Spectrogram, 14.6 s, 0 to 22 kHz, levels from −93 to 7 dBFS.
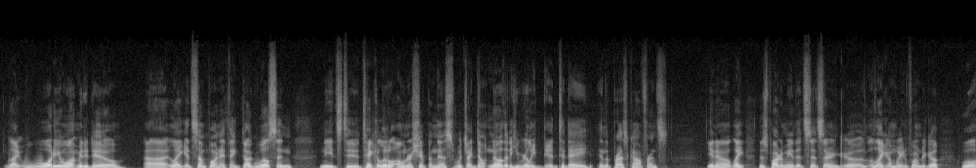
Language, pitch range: English, 115-140 Hz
